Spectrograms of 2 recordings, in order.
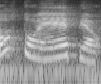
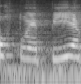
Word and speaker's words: ortoépia: em uma dentada tá a ortoépia ou ortoepia como você quiser você pode apostar entre as duas problemas elas dizem respeito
